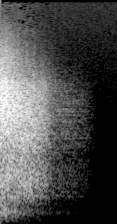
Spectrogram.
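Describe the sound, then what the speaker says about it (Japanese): A single sharp gunshot in a horror video game, loud and close, with a long echoing decay that fades out over about a second, no voices. "その時いきなり銃声が響き渡った。"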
